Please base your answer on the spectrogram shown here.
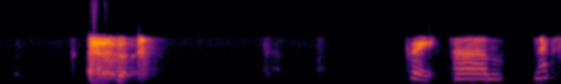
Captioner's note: coughs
